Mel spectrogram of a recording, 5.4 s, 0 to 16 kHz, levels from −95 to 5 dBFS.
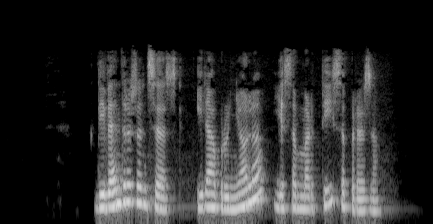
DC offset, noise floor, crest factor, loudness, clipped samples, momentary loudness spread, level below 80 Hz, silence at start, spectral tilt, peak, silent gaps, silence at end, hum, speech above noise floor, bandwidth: under 0.1%; under -90 dBFS; 18 dB; -19 LUFS; under 0.1%; 10 LU; -58 dBFS; 1.2 s; -6 dB/octave; -2 dBFS; none; 0.65 s; none; over 71 dB; 7.8 kHz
